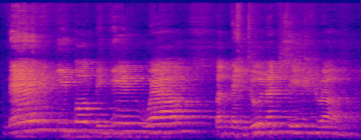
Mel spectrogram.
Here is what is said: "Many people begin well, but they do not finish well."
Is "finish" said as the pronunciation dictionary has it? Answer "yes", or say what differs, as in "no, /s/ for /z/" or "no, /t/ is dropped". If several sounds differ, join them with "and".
no, /l/ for /n/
